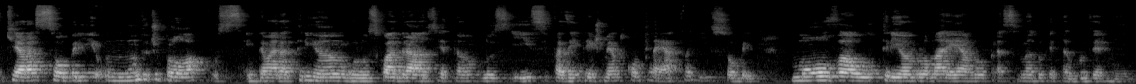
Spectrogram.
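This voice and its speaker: A woman's voice: low-pitched, steady tone, moderate pace, darkish tone. A woman who patiently explains ideas step by step with examples, as a guest expert in a conversation. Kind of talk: explanatory podcast talk. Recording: roomy echo.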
